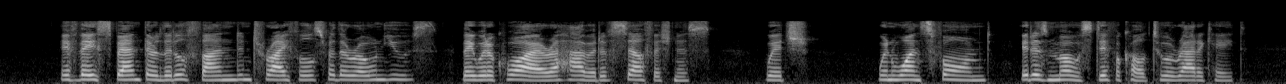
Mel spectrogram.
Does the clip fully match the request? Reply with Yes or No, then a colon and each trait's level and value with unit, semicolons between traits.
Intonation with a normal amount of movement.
No: narrow, 1.7 semitones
